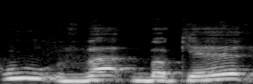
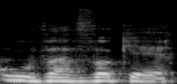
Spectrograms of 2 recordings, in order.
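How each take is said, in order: First: The consonant is a hard stop sound. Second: The consonant is a soft fricative sound. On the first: The speaker calls it right. "on prononcera ou va boker" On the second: The speaker calls it wrong. "et pas ou va voker"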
